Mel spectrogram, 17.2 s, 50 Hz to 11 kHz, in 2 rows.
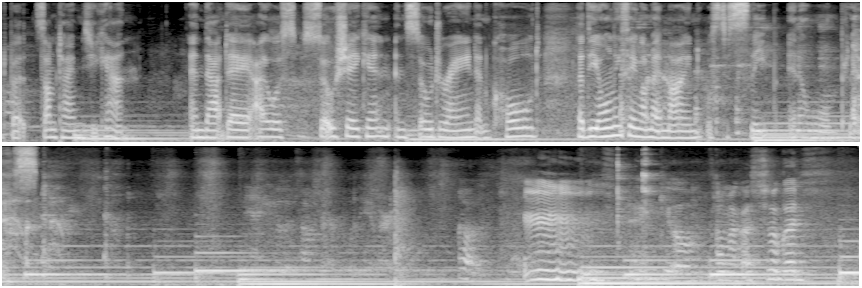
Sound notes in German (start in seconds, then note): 8.2 hustet; 10.8 coole Musik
